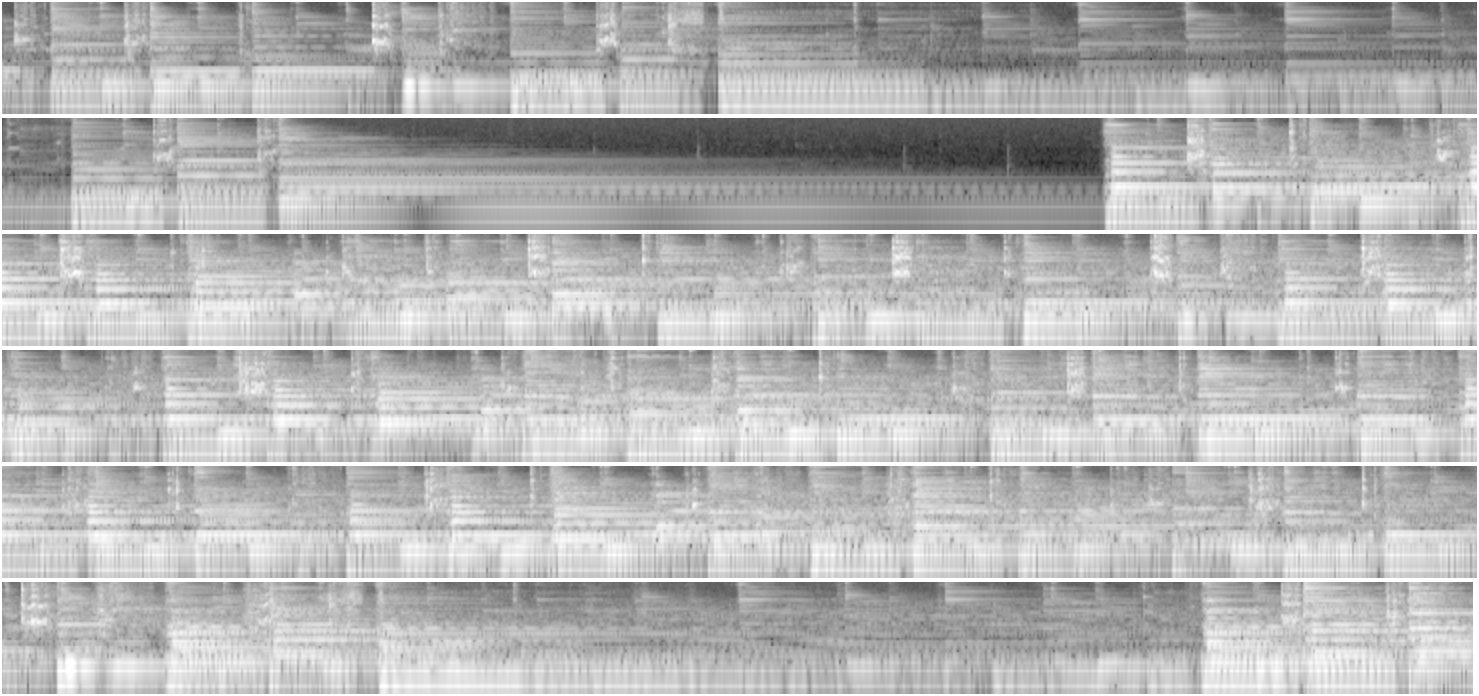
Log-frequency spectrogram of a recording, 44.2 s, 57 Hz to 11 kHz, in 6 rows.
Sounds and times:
Acoustic guitar: 0:00.0 - 0:44.2.

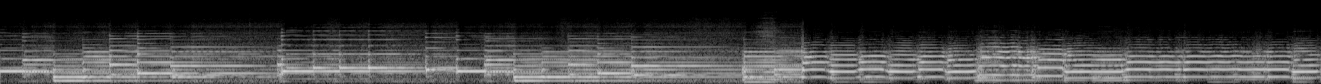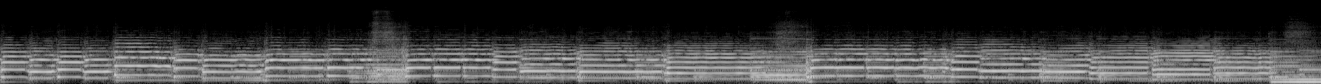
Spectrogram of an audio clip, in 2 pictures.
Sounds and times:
Trumpet: 0:00.0 - 0:26.4.

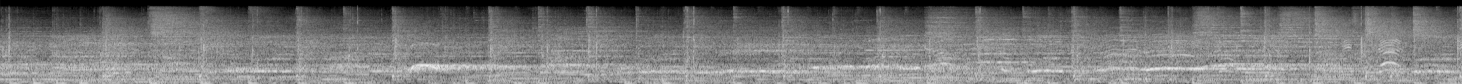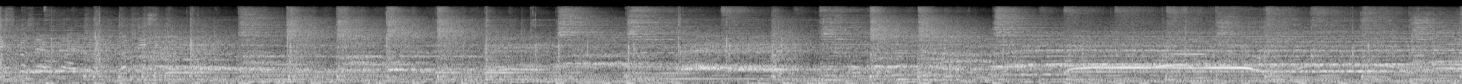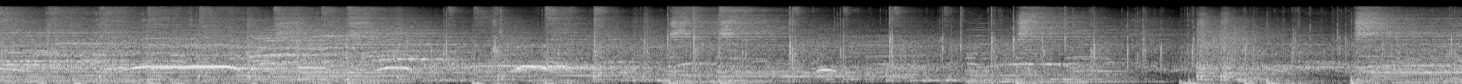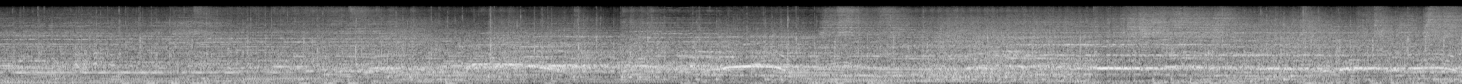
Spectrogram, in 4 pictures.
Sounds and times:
Music: 0:00.0 - 0:58.4
Speech: 0:13.3 - 0:16.4.

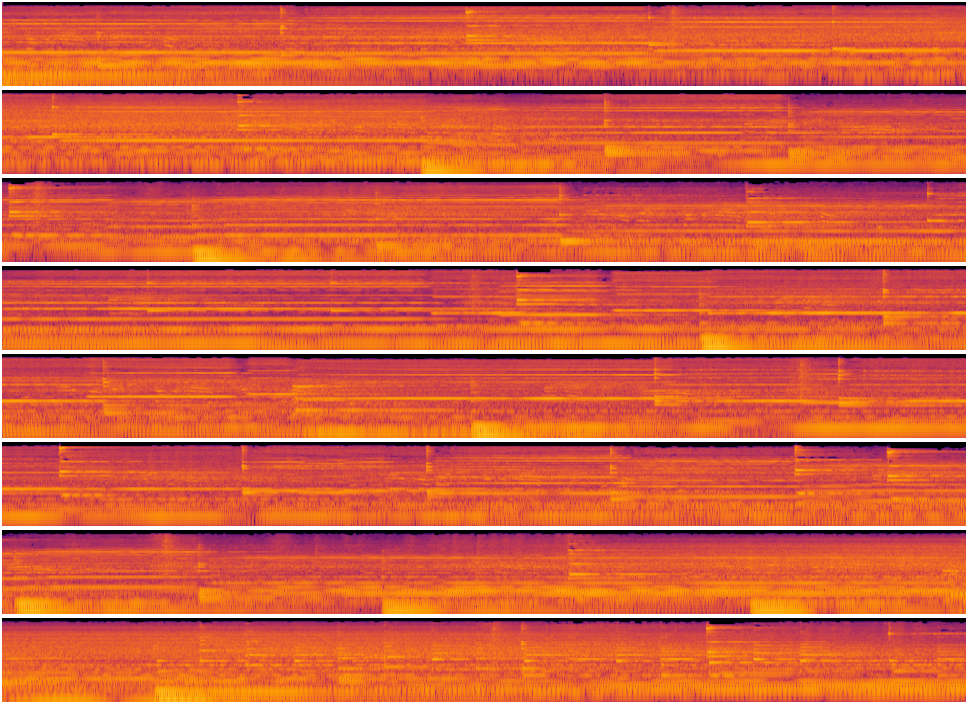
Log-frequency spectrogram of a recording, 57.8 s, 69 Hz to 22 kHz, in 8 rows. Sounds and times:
Ambient music: 0:00.0 - 0:57.8.

